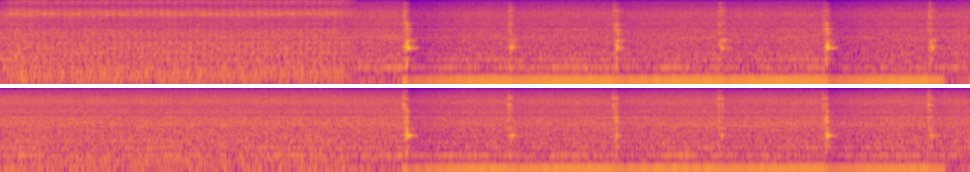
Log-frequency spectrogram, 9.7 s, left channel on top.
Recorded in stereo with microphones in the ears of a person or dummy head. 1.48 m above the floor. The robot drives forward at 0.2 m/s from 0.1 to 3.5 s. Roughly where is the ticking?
Right.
